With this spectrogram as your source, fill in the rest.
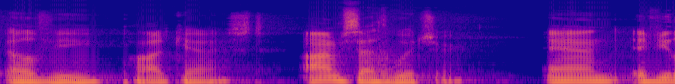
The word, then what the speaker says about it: Witcher: on YouTube just Seth Witcher and that too which with the broomstick er so WI TCH er I can't tell you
